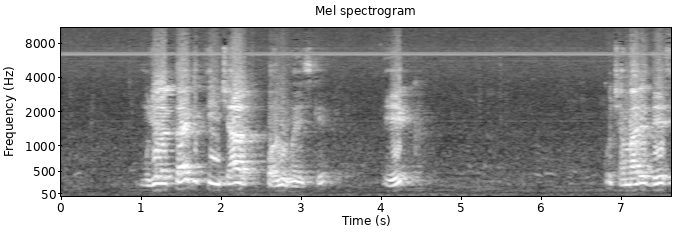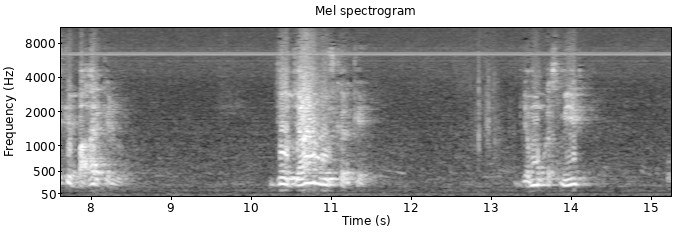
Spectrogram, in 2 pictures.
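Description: A man speaks into a microphone in short bursts with long pauses.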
